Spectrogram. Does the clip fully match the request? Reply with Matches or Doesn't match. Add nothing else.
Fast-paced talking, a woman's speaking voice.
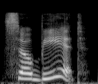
Doesn't match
